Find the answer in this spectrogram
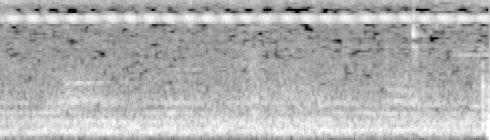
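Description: A faint, continuous high-pitched pulsing trill, like an insect's.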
